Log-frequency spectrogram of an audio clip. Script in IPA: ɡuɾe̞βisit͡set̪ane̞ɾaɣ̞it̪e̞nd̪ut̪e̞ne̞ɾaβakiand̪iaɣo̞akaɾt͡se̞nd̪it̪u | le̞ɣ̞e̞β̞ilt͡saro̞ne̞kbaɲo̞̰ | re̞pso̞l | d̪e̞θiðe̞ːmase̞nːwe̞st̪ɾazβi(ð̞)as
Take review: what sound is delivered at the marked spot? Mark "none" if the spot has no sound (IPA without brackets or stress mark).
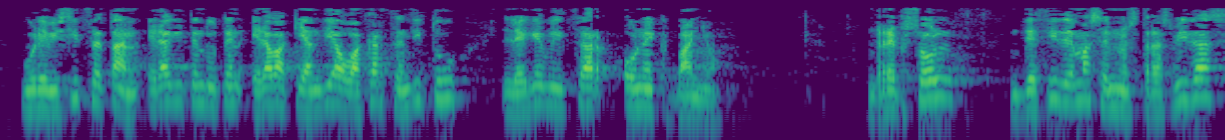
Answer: ð̞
